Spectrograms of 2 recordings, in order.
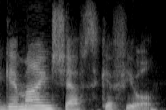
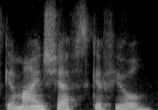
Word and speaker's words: Gemeinschaftsgefühl: The word is German, and it means Gemeinschaftsgefühl, or it's pronounced, I should say, Gemeinschaftsgefühl.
